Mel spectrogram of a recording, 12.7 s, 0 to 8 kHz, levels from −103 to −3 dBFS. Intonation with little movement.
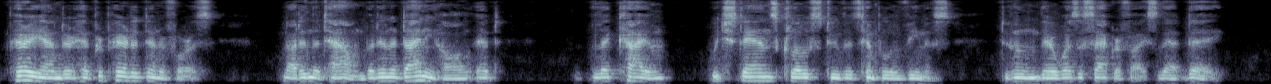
Yes: narrow, 2.2 semitones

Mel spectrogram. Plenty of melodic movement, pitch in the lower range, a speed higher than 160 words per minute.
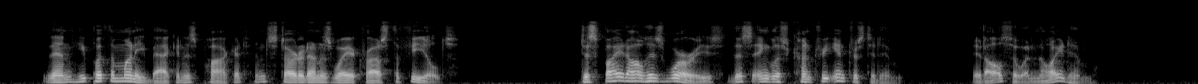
No: wide, 8.1 semitones; low, 105 Hz; average, 150 wpm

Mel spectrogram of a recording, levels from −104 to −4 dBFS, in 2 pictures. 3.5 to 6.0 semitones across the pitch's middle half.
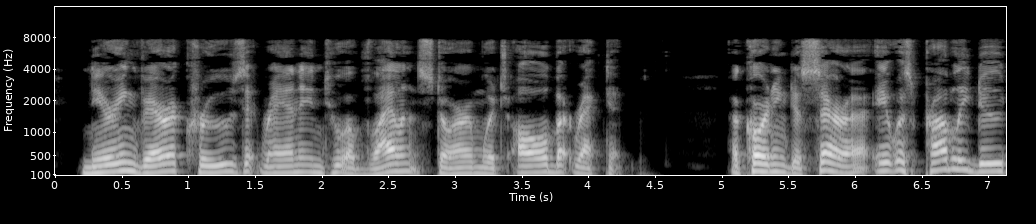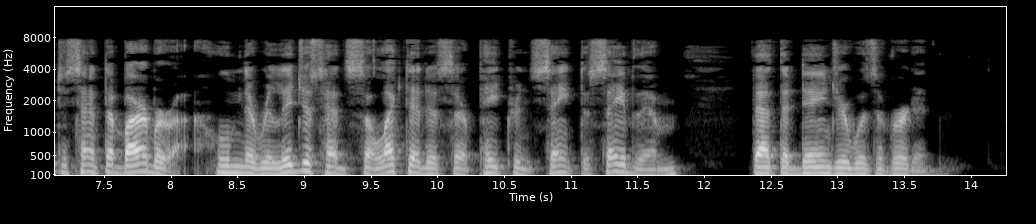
Yes: average, 4.7 semitones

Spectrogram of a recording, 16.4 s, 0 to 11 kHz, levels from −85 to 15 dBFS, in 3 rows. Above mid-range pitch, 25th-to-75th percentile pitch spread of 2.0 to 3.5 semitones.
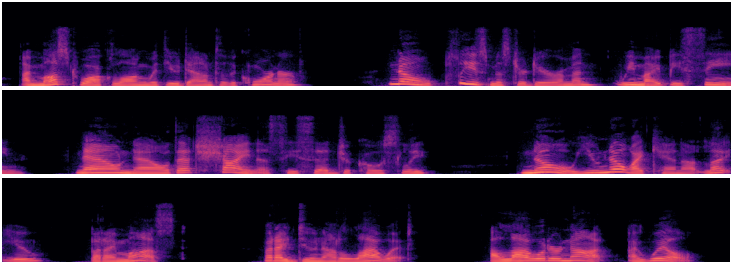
No: high, 195 Hz; average, 5.0 semitones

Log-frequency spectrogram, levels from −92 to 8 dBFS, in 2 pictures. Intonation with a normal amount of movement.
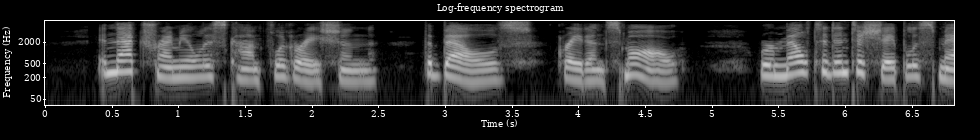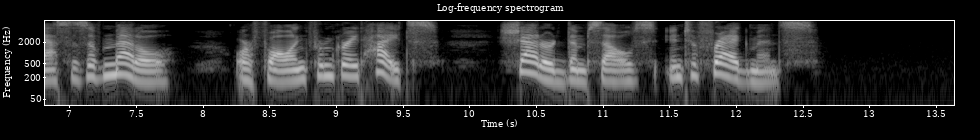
No: wide, 6.3 semitones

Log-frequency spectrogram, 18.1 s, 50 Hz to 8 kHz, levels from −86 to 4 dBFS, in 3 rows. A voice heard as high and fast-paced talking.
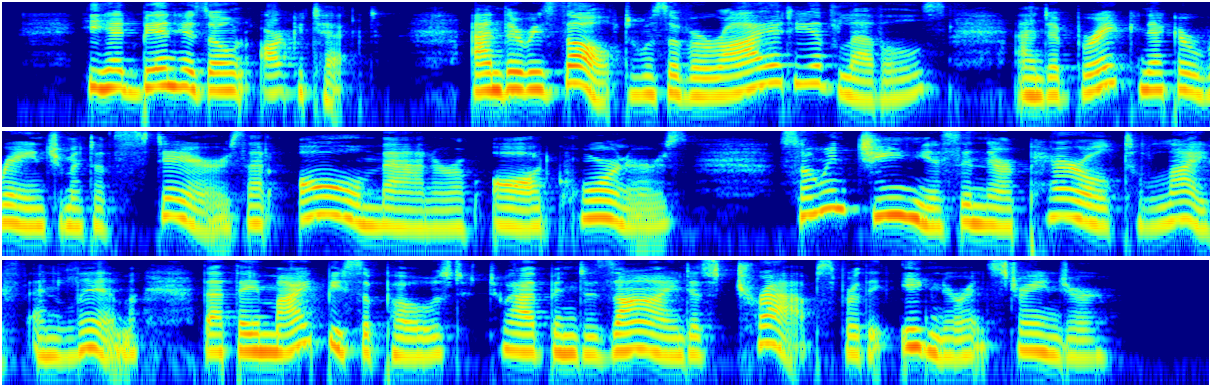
No: high, 200 Hz; average, 165 wpm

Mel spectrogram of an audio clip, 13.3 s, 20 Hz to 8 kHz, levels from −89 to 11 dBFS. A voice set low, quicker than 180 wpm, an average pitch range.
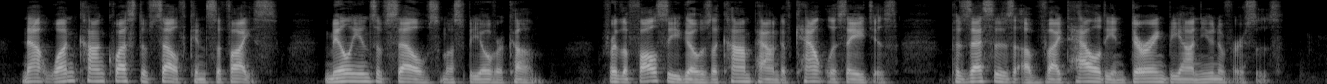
No: low, 110 Hz; slow, 135 wpm; average, 3.9 semitones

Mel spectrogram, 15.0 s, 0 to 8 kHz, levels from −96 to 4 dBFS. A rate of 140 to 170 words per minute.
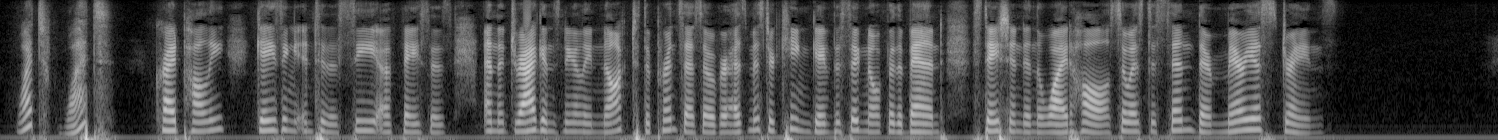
Yes: average, 150 wpm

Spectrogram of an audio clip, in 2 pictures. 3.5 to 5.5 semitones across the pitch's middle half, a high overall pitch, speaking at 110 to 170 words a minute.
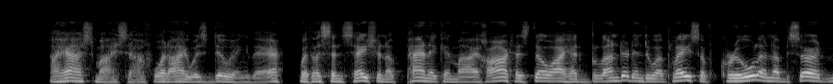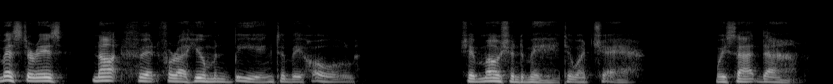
No: average, 4.4 semitones; low, 135 Hz; average, 165 wpm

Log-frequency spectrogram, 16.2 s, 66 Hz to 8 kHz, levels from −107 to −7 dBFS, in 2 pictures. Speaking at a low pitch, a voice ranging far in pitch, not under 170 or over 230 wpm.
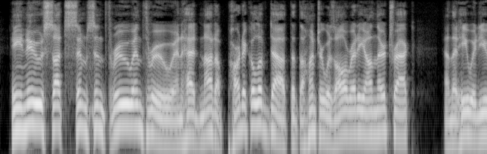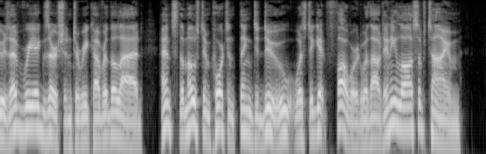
Yes: low, 125 Hz; wide, 5.7 semitones; average, 180 wpm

